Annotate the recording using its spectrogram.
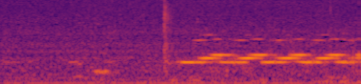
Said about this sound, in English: And someone's got a phone. How about that? Someone's got phones. Can someone silence their phone, please?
